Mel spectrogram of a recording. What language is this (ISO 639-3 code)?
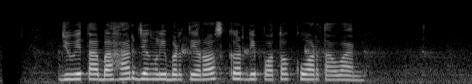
sun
